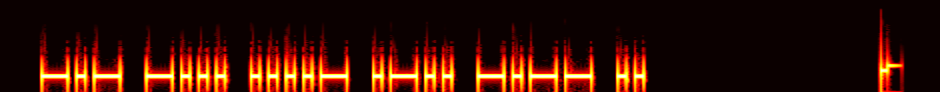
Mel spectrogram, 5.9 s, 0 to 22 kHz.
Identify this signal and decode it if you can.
Morse code, heard as a keyed tone, about 22 wpm, 700 Hz. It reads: KB4LYI
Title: USA Call Signs Repeated 2x 22wpm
